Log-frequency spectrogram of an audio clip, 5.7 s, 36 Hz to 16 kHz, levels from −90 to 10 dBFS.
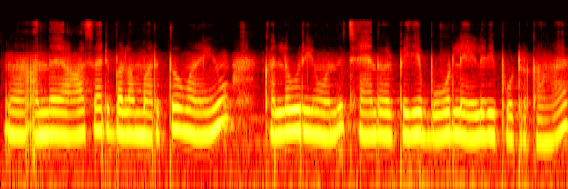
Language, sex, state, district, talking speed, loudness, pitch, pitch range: Tamil, female, Tamil Nadu, Kanyakumari, 105 wpm, -15 LUFS, 215 Hz, 205-235 Hz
